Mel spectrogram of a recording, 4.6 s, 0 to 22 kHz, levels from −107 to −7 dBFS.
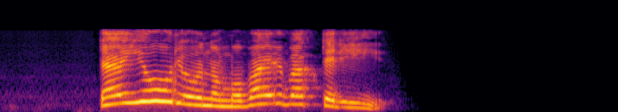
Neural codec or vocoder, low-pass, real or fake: codec, 16 kHz, 8 kbps, FunCodec, trained on LibriTTS, 25 frames a second; 7.2 kHz; fake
